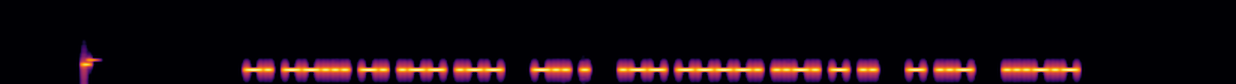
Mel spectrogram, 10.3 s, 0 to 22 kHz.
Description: Morse code, heard as a keyed tone, about 30 wpm, 700 Hz. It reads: N7NWW DE W9FTI TU <SK>
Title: Practice QSO - Exchange 4 - Ending - 30wpm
